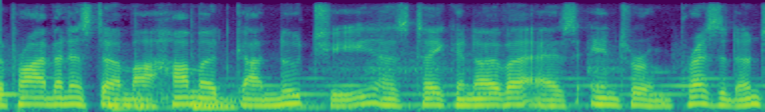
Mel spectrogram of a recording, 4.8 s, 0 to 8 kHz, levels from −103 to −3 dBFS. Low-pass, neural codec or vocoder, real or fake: 7.2 kHz; none; real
